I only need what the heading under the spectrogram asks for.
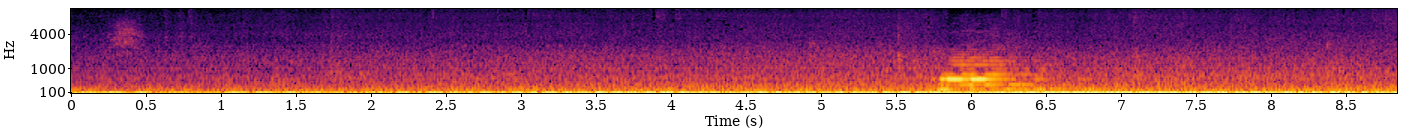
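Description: At a pier, a single ferry horn sounds one steady blast of about a second and a half partway through, over a constant low rumble of engine, wind and water noise. No one speaks.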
